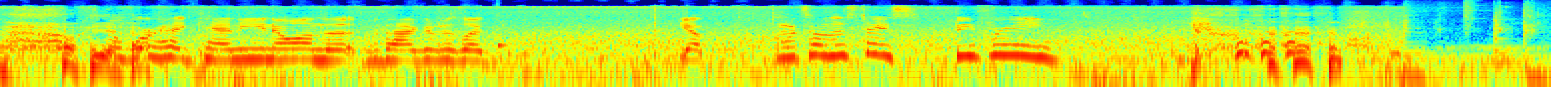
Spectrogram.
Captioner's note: laughs; laughter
